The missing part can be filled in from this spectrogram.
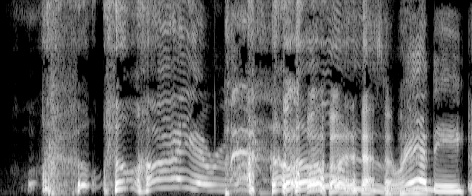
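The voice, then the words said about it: Giggly imitation of another person's voice. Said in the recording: “I'll do my impression of Randy in the intro. ... Sometimes you're a little giggly.”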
